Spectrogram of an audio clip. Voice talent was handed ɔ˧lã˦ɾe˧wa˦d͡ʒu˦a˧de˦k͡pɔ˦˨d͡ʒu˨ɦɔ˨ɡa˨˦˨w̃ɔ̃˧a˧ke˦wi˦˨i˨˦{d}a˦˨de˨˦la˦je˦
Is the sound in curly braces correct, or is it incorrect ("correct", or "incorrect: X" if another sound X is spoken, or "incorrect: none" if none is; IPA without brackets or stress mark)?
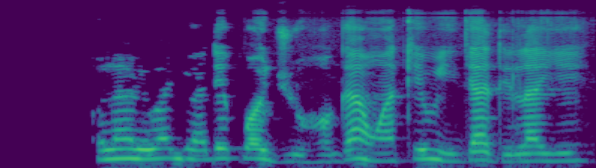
incorrect: d͡ʒ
